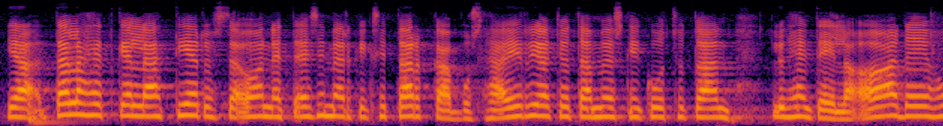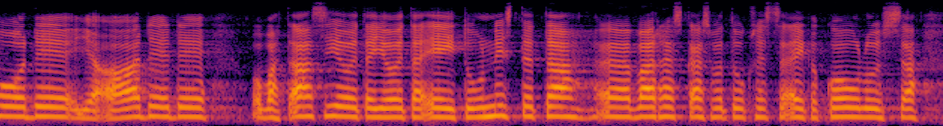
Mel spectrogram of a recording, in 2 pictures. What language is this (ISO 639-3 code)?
fin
